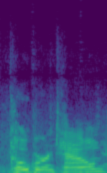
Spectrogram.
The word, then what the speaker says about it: Cockburn Town: So, this is uh Coburn Town, spelled like Cockburn Town, pronounced Coburn Town.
